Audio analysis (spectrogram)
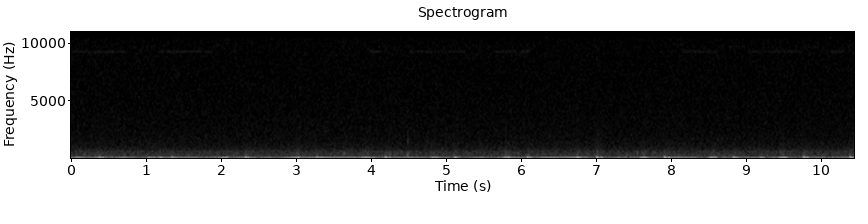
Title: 心音ASMR/heart sound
